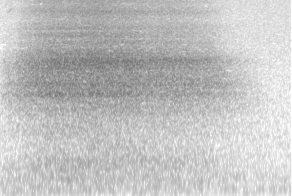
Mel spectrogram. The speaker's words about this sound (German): Und wir atmen gemeinsam wieder ganz, ganz tief in den Bauch ein.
